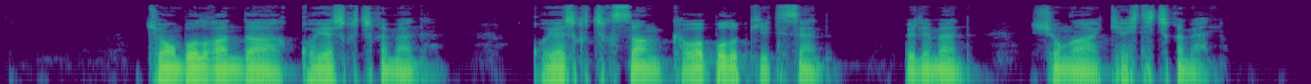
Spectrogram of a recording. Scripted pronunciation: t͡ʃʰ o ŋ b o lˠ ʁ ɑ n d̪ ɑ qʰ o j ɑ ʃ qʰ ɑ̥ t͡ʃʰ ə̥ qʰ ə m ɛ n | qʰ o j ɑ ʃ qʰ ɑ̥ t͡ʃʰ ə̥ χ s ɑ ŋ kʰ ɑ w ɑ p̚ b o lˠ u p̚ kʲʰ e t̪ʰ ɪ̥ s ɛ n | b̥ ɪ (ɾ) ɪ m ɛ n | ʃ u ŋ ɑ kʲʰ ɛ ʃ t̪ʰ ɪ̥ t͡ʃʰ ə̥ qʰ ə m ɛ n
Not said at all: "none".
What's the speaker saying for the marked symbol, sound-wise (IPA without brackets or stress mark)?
l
